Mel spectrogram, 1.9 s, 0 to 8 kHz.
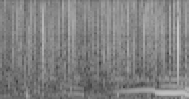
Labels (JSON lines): {"label": "biophony, cascading saw", "recorder": "SoundTrap 600 or HydroMoth"}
